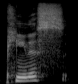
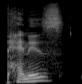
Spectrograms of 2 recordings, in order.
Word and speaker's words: penis: The other one is penis, which they like saying because they find it in dictionaries, but they always pronounce it as pennies.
